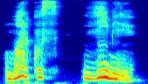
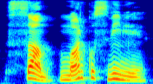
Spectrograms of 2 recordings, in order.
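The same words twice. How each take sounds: First: Dreamy inner repeat. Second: Slow, low, stony measured words. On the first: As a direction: savour the name slowly to yourself. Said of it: "мысленно повторила я". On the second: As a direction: carve out each word like stone. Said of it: "каменным голосом отчеканил". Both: Acted.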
